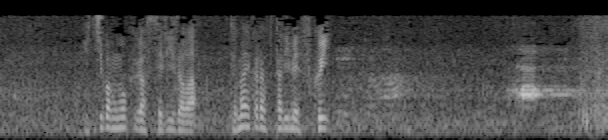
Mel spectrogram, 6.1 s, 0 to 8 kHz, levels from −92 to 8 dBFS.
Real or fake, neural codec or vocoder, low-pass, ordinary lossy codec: real; none; 7.2 kHz; MP3, 24 kbps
